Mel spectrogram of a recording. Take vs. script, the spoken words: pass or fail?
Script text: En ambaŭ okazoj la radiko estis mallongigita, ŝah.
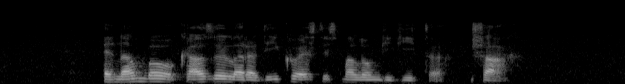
pass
